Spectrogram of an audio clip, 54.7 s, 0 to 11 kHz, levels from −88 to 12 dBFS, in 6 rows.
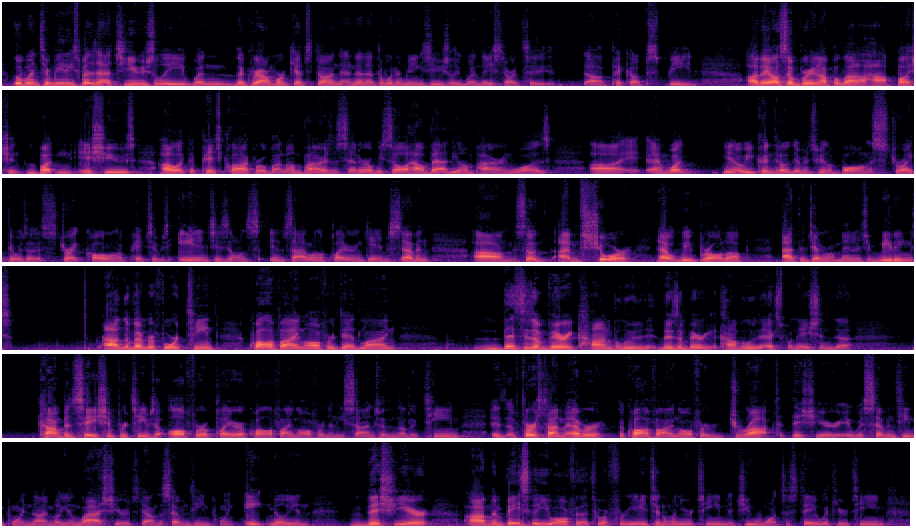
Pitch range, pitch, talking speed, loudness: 135-160 Hz, 145 Hz, 200 wpm, -28 LUFS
